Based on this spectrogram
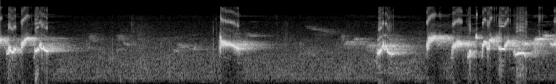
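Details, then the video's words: Red-whiskered bulbul giving short whistled phrases that swoop up and down, with quiet gaps before a final rapid string of bright notes. "CHÀO MÀO | Trung Mang hót giọng chuẩn cực hay - Bổi nghe là hót"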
